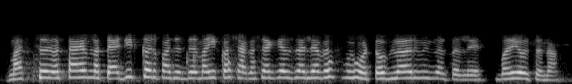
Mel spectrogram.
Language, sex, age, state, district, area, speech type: Goan Konkani, female, 18-30, Goa, Quepem, rural, conversation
